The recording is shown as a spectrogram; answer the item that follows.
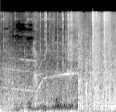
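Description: Police siren rising in pitch and then holding, cut off abruptly about a second and a half in, with sharp gunshot bangs at the start and near the end.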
